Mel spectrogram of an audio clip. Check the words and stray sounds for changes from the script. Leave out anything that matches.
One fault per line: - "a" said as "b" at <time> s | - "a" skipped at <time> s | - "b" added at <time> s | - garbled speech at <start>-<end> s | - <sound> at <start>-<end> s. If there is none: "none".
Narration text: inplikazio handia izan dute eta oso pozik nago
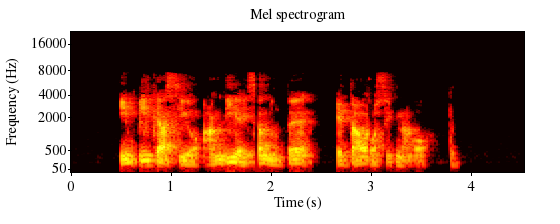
- dropout at 1.8-1.9 s
- "oso" skipped at 2.9 s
